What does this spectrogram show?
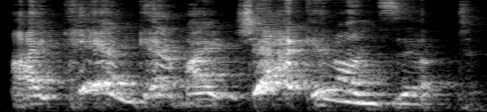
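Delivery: put-on high, odd voice of a small boy; first grader asking Charlie for help; funny little kid voice. A narrator's reading. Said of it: "the first grader with the funny voice".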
